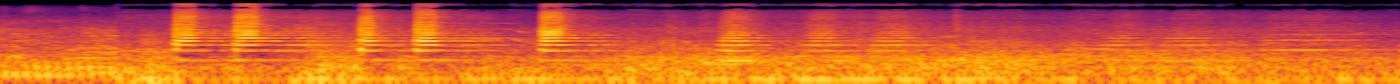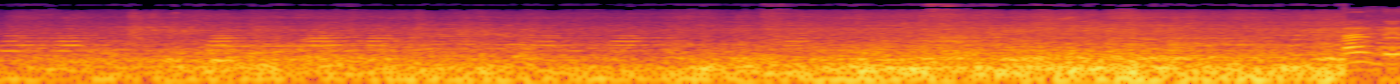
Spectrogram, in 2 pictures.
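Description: A diesel passenger train's horn sounds about five short, loud toots, then fainter toots, while the train rolls past close by with a steady low rumble.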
